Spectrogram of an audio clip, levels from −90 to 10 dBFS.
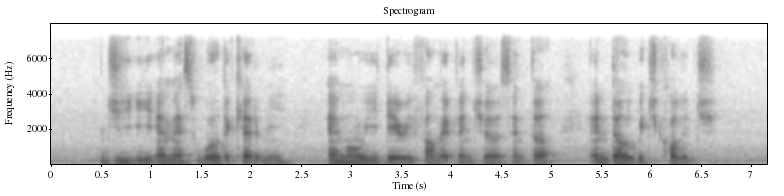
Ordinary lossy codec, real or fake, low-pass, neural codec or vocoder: none; real; 7.2 kHz; none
